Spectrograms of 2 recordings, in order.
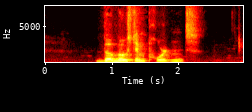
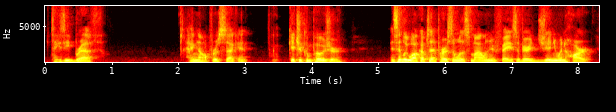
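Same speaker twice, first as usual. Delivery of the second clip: ordinary delivery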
